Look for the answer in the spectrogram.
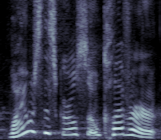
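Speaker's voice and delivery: ordinary delivery, nothing marked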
